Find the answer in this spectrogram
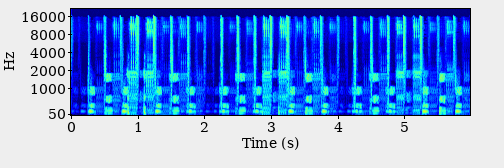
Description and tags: Copyc4t mello01
A simple loop @ 120 bpm created using sounds from this pack by copyc4t.
Cut out small interesting portions of copyc4t's sounds in Audacity. This time I was looking for something less rhythmic and a bit more mellodic. That would also play well with my previous rhythmic/percussion loops.
Used only one small cut from this sample
Loaded it into a Reason sample player. The output of the sample player was fed into a Maelstrom synth so that I could put it through that synth's waveshaper and one of the filters.
Then it was a matter of playing with filter, envelope and waveshaper settings until I found some sounds I liked.
A bit of delay was applied on top of a sequence of notes I played on the midi keyboard.
seamless-loop, dare-26, 120bpm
